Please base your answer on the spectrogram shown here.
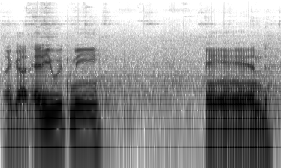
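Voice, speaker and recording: A man speaks in a lowish voice with a noticeable lisp, as if through missing front teeth. He instructs in a loose, informal way, like a trainer chatting to clients and checking they follow. Some background noise surrounds his voice. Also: slow, darkish tone, poor audio. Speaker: dog trainer. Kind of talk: casual instructional talk to clients.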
